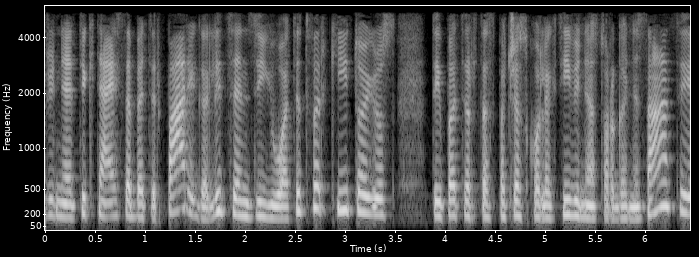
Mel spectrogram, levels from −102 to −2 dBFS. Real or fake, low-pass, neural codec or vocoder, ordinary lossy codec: real; 5.4 kHz; none; MP3, 48 kbps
